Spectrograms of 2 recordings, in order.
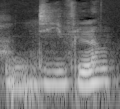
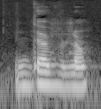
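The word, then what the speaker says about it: Dvalin: Ah, mais vous êtes celles qui ont fait peur à Divelin. Davelin. On va prononcer comme ça.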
